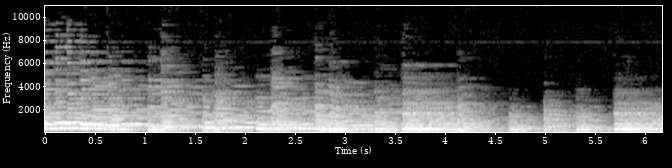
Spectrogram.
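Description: Solo piano playing the opening of a zarzuela romanza accompaniment, a flowing line of notes and chords with fuller chords struck about halfway through and again near the end.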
